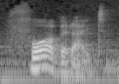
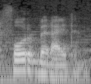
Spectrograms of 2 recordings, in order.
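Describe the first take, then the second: First: The R becomes a soft vowel-like sound. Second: The R is sounded as a clear consonant. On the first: The speaker calls it right. "it is vor, vorbereiten" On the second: The speaker calls it wrong. "and not vorbereiten"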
